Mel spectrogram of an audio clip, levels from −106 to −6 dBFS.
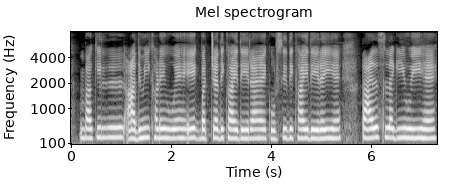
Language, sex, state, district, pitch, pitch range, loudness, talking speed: Hindi, female, Bihar, Jahanabad, 240 Hz, 235-245 Hz, -13 LUFS, 165 wpm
